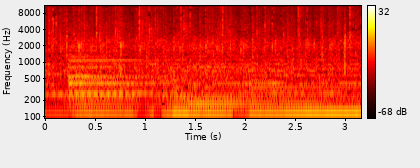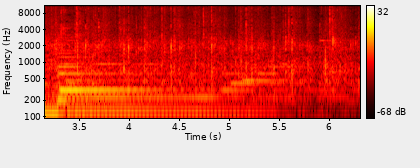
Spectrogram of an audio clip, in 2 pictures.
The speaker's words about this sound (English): Can you clap your hands?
